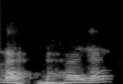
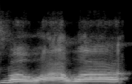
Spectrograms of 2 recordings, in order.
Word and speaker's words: Malala: Mahala? I believe it's Malala. I don't know Malal. if I'm Okay. not 100% if that pronunciation is correct, but I think that is how you say it.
